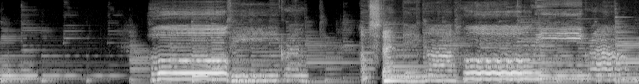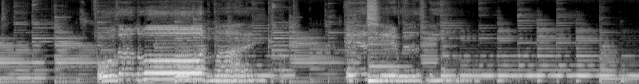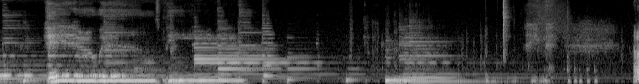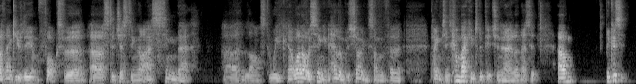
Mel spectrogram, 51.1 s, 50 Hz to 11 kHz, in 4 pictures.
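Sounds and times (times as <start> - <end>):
acoustic guitar strumming: 0.0 - 37.5
man singing a wavering note: 3.0 - 6.2, 7.2 - 12.8, 19.7 - 22.4.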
